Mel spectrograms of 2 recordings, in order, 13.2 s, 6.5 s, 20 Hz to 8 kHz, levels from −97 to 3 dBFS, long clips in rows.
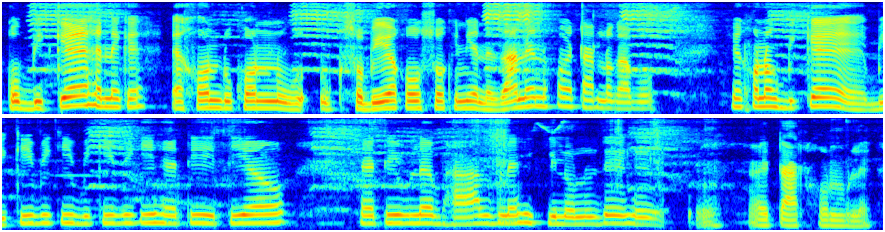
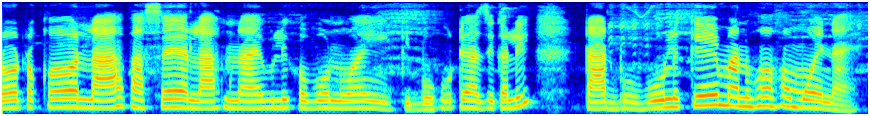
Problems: background sounds at intervals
